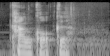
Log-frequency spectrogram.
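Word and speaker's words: かんこく: How do you pronounce this? Kankoku.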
